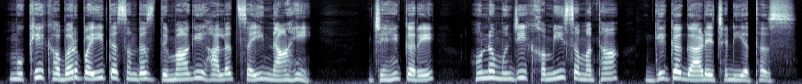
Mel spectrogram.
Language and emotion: Sindhi, disgusted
